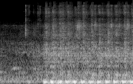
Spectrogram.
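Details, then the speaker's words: TVS Ntorq 125 BS6 scooter, seat open, just started: quick regular clatter on the idle at about ten beats a second; worn timing chain tensioner. "गाड़ी start condition में है। Sound आप यहां पर सुन पा रहे होंगे। किस तरह से साउंड कर रहा है।"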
